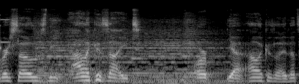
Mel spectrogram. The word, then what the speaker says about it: Alakazite: cave we have ourselves the alakazite or yeah alakazite that's how it's pronounced it's get mega Alakazam so that's honestly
